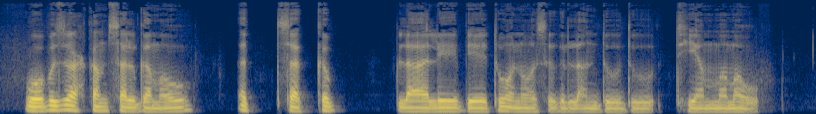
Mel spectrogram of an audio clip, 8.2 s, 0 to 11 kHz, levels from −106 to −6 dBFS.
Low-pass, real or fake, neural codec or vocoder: 9.9 kHz; real; none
